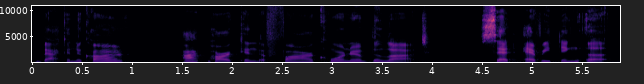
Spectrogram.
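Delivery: ordinary delivery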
